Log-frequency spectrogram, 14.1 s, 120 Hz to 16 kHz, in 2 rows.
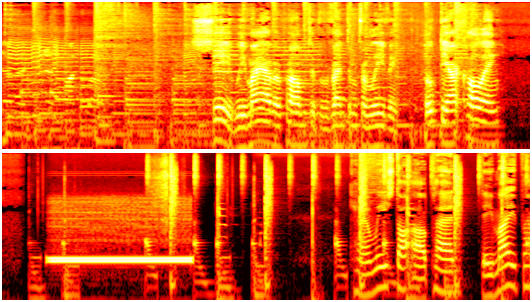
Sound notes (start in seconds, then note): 7.6 phone dialing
